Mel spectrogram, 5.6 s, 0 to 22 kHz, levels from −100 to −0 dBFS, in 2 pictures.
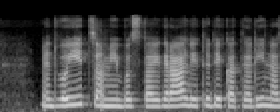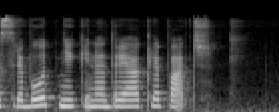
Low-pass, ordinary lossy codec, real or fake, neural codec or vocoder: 10.8 kHz; Opus, 32 kbps; fake; codec, 24 kHz, 3.1 kbps, DualCodec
